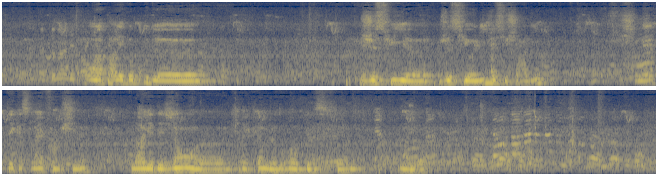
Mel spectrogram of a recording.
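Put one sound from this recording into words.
A young man speaks into a microphone, heard through loudspeakers.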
